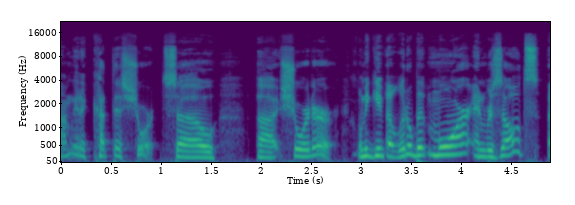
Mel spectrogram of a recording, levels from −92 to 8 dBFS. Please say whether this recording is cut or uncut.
cut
